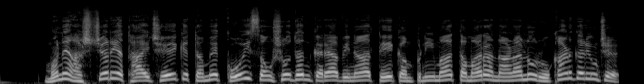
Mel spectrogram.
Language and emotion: Gujarati, surprised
